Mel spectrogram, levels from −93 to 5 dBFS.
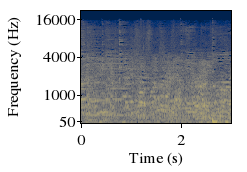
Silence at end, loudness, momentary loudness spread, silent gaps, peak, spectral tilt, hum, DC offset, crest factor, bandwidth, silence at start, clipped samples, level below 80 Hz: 0 s; -26 LUFS; 4 LU; none; -10 dBFS; -5 dB/octave; none; under 0.1%; 14 dB; 16.5 kHz; 0 s; under 0.1%; -34 dBFS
